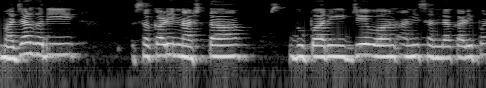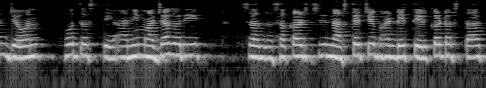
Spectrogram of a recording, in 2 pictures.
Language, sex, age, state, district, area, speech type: Marathi, female, 30-45, Maharashtra, Thane, urban, spontaneous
